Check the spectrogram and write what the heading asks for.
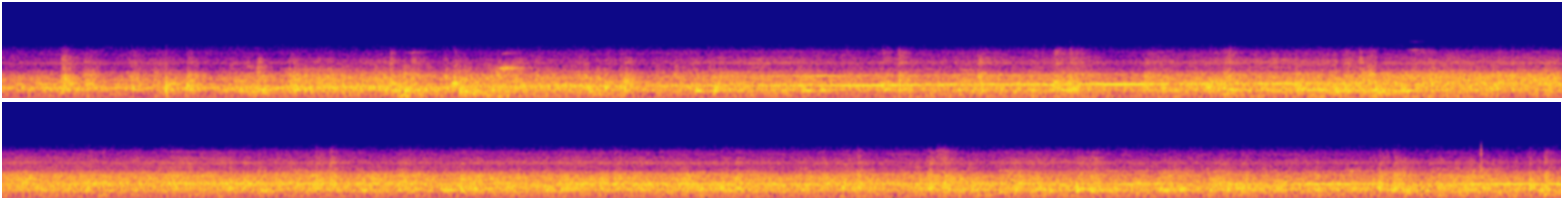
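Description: Nankai electric train heard from inside the leading car, running along the line. A whine rises in pitch over the first ten seconds or so as the train picks up speed, then holds steady. A few clicks come from the wheels on the rails.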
